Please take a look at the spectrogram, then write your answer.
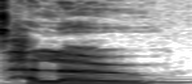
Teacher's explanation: it needs to be a very gradual o quite relaxed o and it's also not a single sound it's not oh some people say hello or hello hello it's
